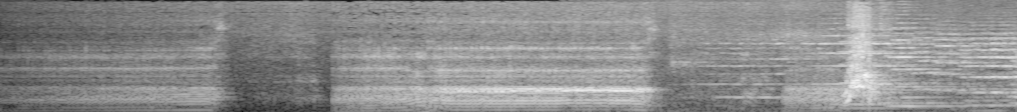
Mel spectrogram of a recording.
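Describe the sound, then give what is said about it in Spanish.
Dogs growling and barking in a few sustained, harmonic snarling bursts separated by short pauses, with a sharper, higher yelp near the end. “Los perros de Patlón.”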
